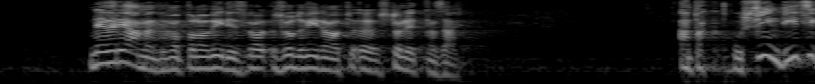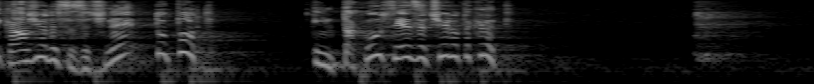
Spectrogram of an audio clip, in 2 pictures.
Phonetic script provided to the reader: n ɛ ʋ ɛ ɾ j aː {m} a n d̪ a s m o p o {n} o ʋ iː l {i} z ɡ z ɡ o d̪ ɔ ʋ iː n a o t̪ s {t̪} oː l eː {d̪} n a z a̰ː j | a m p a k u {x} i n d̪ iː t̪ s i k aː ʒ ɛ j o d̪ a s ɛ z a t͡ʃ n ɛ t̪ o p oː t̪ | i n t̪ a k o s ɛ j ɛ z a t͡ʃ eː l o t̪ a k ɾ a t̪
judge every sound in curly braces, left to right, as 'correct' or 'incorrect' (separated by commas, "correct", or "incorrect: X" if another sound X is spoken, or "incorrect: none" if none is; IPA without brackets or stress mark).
correct, correct, correct, correct, incorrect: t̪, incorrect: s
